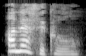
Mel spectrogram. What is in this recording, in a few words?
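"unethical", British English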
